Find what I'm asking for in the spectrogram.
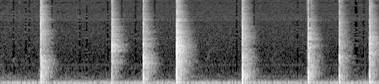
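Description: A repeated rhythm pattern played as sharp, close claps at irregular spacing, eight crisp hits over five seconds against a faint low hum, with nothing else sounding.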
